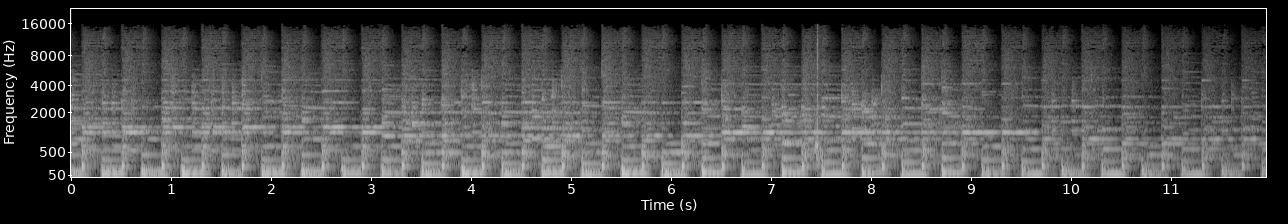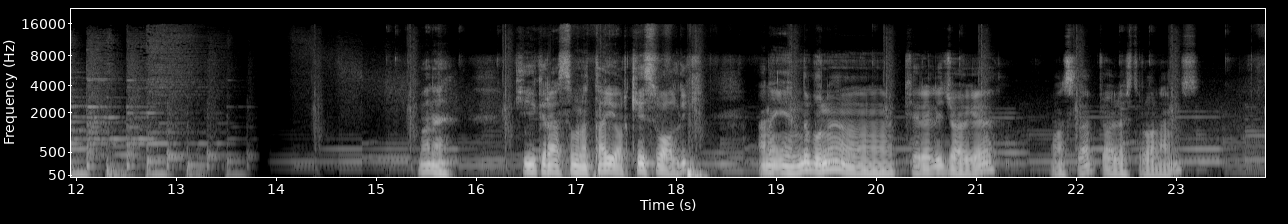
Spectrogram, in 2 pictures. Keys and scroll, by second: 2.4 space, 4.3 space, 5.3 ctrl+alt+z, 5.5 ctrl+alt+z, 8.8 space, 9.1 [, 11.0 space, 11.6 ], 15.2 space, 23.6 Return.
